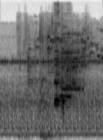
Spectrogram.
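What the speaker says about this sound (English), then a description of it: "We heard the glass break." Glass shatters in the video game Warzone, a short crisp break standing out over a steady background of game ambience.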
